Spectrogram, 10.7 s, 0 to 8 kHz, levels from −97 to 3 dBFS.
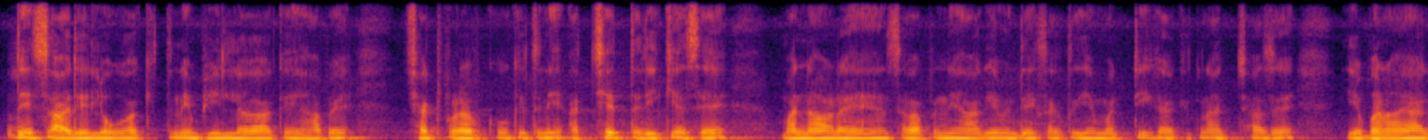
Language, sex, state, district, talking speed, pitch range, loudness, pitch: Maithili, male, Bihar, Begusarai, 195 wpm, 135-145 Hz, -18 LUFS, 140 Hz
